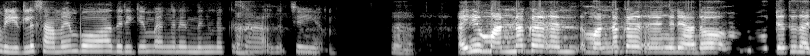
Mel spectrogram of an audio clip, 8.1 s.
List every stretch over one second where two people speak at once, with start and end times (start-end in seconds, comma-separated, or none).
none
